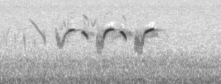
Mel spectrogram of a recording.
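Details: Layard's warblers (tit-babblers), a pair foraging in bushes on a dry Karoo farm near Hanover, Northern Cape, South Africa, exchanging soft song: a short warbled phrase of four or five quick, slurred whistled notes.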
